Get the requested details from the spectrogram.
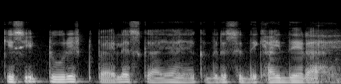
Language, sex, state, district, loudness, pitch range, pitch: Hindi, male, Bihar, Patna, -18 LUFS, 100-115 Hz, 100 Hz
